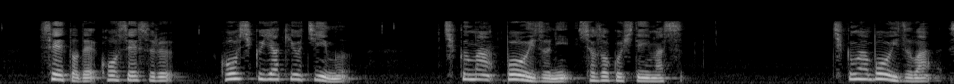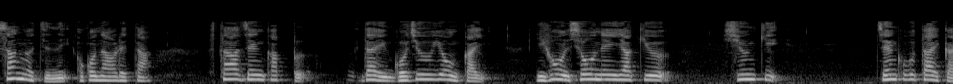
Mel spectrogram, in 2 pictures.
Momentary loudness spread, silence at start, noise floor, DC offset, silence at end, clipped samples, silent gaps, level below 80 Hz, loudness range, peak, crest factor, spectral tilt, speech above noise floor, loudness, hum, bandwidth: 12 LU; 0.4 s; -63 dBFS; under 0.1%; 0 s; under 0.1%; none; -64 dBFS; 3 LU; -8 dBFS; 18 dB; -5.5 dB/octave; 39 dB; -24 LUFS; none; 8 kHz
